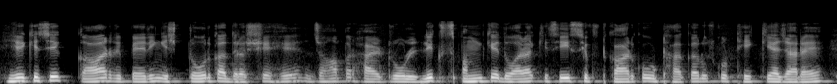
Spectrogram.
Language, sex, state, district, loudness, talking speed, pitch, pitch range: Hindi, male, Rajasthan, Jaipur, -16 LUFS, 180 wpm, 140 Hz, 130-145 Hz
